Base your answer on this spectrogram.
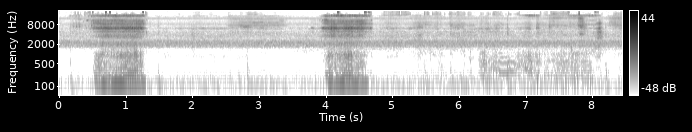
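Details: Sleeping pug gives two rough, rumbling snores about three seconds apart, followed by a softer, fainter breath sound, all over a low continuous hum.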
